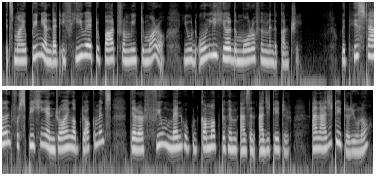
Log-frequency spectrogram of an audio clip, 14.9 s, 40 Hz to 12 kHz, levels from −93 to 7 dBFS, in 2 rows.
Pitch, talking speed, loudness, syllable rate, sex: 245 Hz, 195 wpm, -18 LUFS, 5.4 syllables/s, female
